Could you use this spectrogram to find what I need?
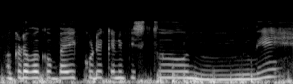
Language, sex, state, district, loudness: Telugu, female, Andhra Pradesh, Annamaya, -16 LUFS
